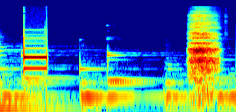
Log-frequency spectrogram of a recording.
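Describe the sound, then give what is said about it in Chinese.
A mobile phone ringtone for an incoming call: a few short electronic tonal beeps separated by gaps, ending with a louder, noisier burst. “安哲臣第三个电话进来的时候，雷猛接了。”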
